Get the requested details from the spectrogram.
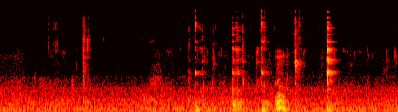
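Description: A woman slurps noodles and chews wetly, close to a microphone.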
